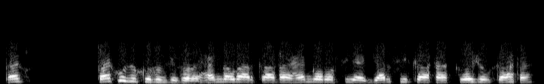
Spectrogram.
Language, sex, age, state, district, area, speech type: Kashmiri, male, 30-45, Jammu and Kashmir, Bandipora, rural, conversation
